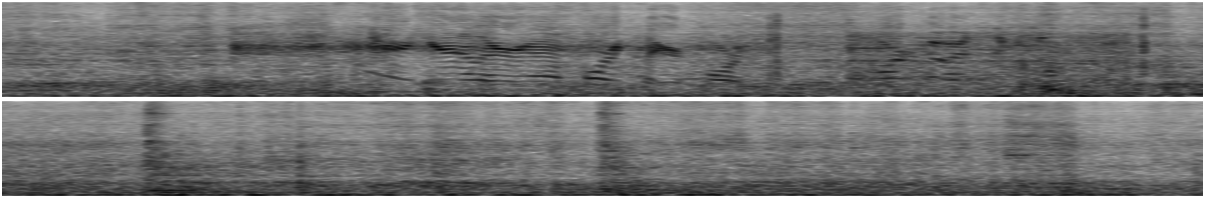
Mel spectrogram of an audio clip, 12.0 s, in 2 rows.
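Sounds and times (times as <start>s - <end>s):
train wheels rumbling on rail: 0.0s - 12.0s
wheels clacking on track: 5.7s - 12.0s.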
